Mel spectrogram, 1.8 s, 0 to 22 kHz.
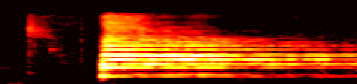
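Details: Aston Martin V8 Vantage bought as non-driving, with the roof not working and a water leak: a clear, steady horn blast holds an even tone, so the horn works properly.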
